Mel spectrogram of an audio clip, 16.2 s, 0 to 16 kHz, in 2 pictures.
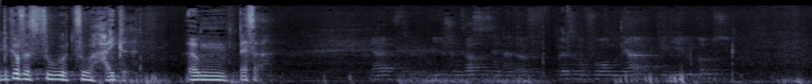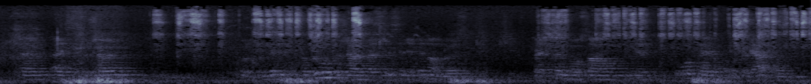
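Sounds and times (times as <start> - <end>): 
speech: 0.0 - 2.8
pen scratching across paper: 9.6 - 11.9, 13.5 - 16.2.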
